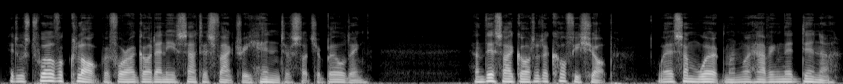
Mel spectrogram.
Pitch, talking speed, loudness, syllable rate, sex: 115 Hz, 205 wpm, -18 LUFS, 6.6 syllables/s, male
